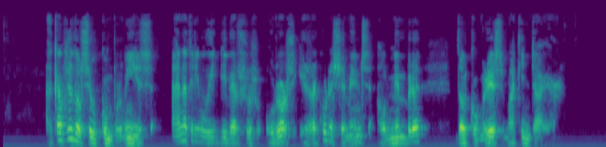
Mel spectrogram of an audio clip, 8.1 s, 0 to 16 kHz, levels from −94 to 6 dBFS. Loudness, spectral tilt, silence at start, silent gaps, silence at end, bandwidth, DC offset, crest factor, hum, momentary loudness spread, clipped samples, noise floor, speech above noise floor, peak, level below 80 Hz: -27 LUFS; -5.5 dB/octave; 0.6 s; none; 0.65 s; 11 kHz; under 0.1%; 22 dB; 50 Hz at -55 dBFS; 12 LU; under 0.1%; -69 dBFS; 43 dB; -6 dBFS; -58 dBFS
